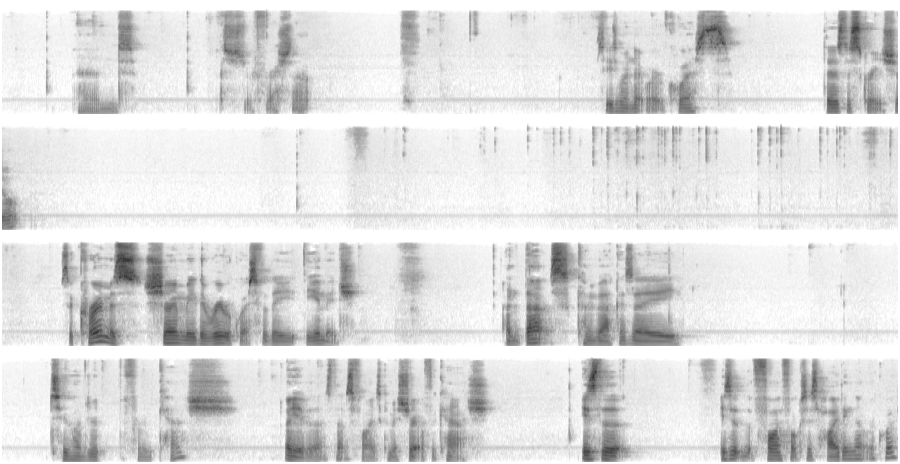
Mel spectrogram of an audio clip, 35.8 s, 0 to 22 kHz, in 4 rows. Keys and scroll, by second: 2.5 super+r, 13.4 alt+shift+Left, 16.0 shift+w, 17.7 shift+/, 33.3 super+Tab.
